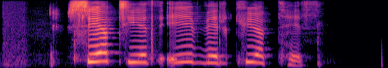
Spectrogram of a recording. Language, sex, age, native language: Icelandic, female, 9, Icelandic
